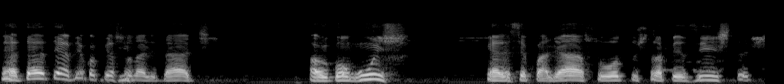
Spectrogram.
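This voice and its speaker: A man at a very slow pace, with long, frequent pauses, a Rio de Janeiro accent and a quiet background. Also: dry sound with no echo. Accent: Rio de Janeiro Brazilian Portuguese (carioca). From Brazil, Rio de Janeiro. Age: 70s. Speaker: documentary filmmaker; interview guest. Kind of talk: interview on a livestream. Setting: video call. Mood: warm, amused storytelling. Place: home room. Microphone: webcam.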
